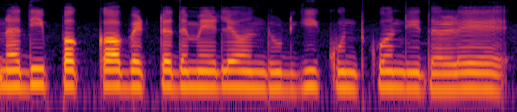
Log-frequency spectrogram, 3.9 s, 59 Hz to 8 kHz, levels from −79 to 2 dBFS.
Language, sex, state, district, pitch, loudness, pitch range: Kannada, female, Karnataka, Koppal, 175 Hz, -20 LUFS, 165-185 Hz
